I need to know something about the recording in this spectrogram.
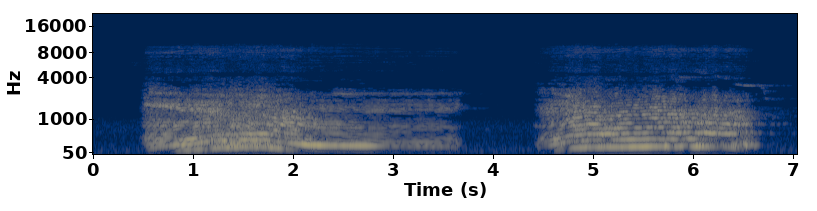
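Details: Two drawn-out, powerful bellows from a banteng, each about three seconds long, deep and cow-like with a slight falling bend at the end, separated by a brief silence.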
